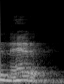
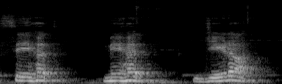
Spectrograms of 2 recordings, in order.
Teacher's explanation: ਨਹਿਰ ਜਦ ਆਪਾਂ ਬੋਲਦੇ ਹਾਂ ਤਾਂ ਈ ਦੀ ਜਿਹੜੀ ਆਵਾਜ਼ ਹੈ ਉਹ ਵੱਡੀ ਆਵਾਜ਼ ਆਉਂਦੀ ਹੈ, ਉਹ ਏ ਪਲੱਸ ਈ ਦੀ ਆਵਾਜ਼ ਆਉਂਦੀ ਹੈ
